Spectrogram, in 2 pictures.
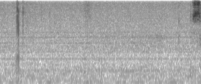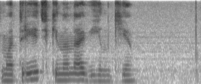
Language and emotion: Russian, neutral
